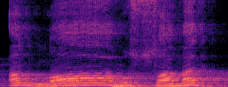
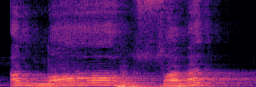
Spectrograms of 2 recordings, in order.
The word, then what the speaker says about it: اللہ الصمد: کامیاب ہو سکیں۔ تو ہم نے پڑھنا ہے اللہ الصمد، ایک مرتبہ پھر سن لیتے ہیں، اللہ الصمد، اللہ الصمد، اللہ الصمد۔ تو امید کرتا ہوں کہ میں نے پوری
